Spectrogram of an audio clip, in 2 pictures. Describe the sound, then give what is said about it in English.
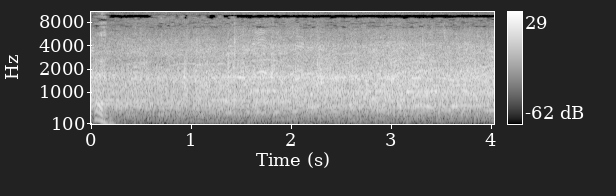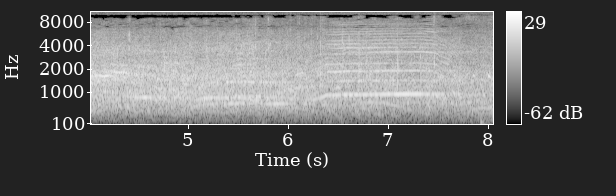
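A large crowd at a Donald Trump rally roars steadily for several seconds after someone shouts about Kamala Harris, a dense wash of cheering and shouting with a few higher whoops rising out of the din near the end. “And that got a great response from this crowd.”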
